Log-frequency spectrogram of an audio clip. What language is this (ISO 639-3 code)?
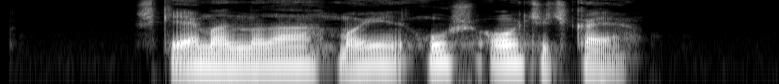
chm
